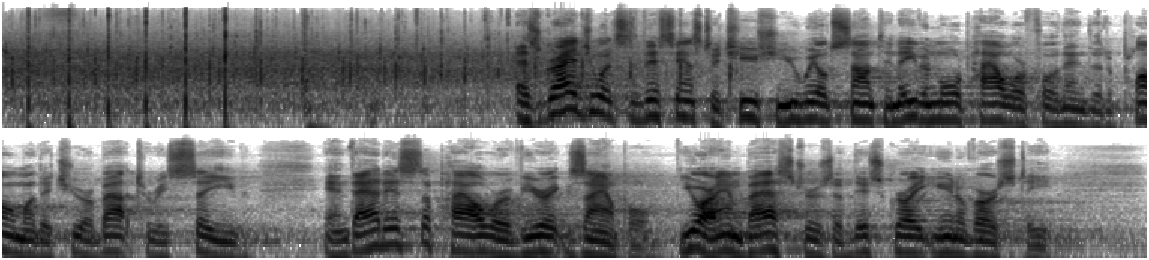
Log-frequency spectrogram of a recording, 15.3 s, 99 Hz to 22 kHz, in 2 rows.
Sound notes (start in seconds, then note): 2.3 applause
